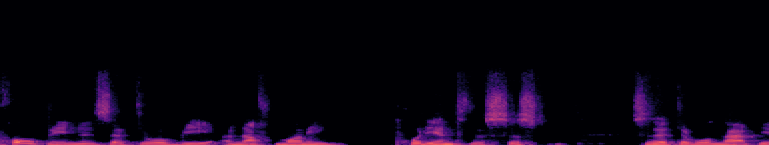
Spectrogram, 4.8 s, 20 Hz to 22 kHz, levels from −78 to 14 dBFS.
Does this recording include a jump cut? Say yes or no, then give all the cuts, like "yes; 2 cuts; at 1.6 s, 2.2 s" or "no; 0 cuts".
no; 0 cuts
